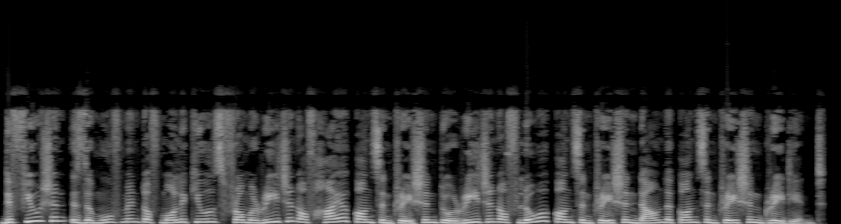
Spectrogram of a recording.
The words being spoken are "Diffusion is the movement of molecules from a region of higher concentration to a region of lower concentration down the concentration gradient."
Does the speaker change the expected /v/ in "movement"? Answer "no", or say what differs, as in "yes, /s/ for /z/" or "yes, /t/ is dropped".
no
